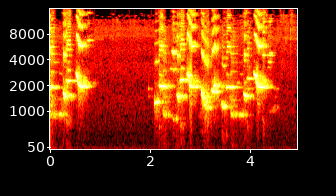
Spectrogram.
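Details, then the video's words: Masteran of a straw-headed bulbul in full isian nembak style: a brief phrase of fluty whistles, a one-second silence, then a long, loud, liquid warble of slurred whistled notes. "masteran cucak rowo full isian nembak"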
